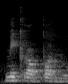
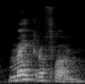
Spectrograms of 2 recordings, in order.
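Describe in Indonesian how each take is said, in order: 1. Kata itu dibaca dengan bunyi gaya Indonesia. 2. Kata itu dibaca dengan bunyi gaya Inggris. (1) "sering dengarnya mikrofon" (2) "microphone bacanya"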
